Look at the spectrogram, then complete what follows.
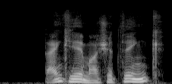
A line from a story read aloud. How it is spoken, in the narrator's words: said Baldur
